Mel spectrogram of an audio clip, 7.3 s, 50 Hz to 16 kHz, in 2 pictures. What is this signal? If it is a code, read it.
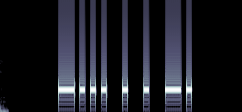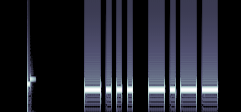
Morse code, heard as a keyed tone, about 15 wpm, 700 Hz. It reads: BEEN BY
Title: Sentences from Top 100 Words - New Word Drill - 15wpm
